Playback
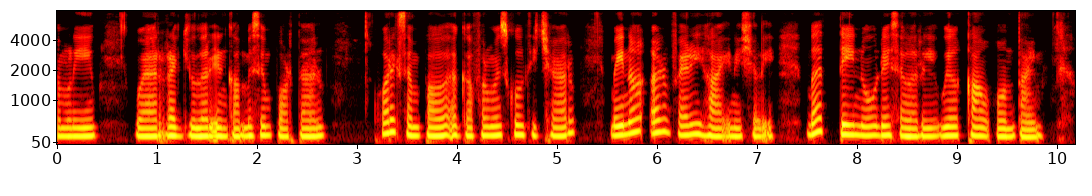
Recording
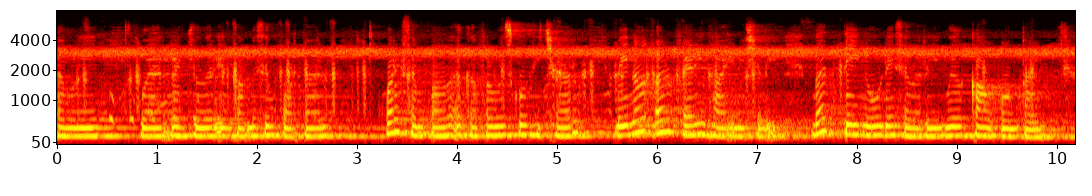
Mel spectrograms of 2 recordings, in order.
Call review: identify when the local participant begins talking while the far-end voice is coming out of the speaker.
none

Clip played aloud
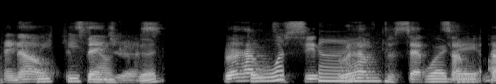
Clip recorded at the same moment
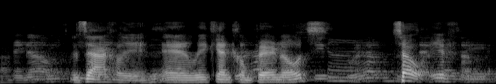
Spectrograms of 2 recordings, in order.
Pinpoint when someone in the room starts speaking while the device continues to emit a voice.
0.7 s

